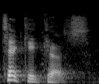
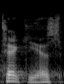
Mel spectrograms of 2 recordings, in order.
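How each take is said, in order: First: The name is said with the second k sound. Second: The name is said without the second k sound. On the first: The speaker calls it right. "How many of you caught the second key, the second C?" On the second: The speaker calls it wrong. "It's not Tychicus, which is what I called the poor guy for years"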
